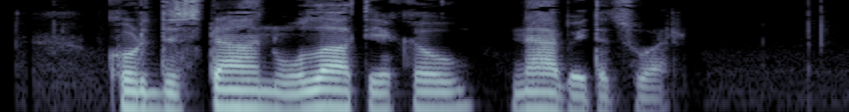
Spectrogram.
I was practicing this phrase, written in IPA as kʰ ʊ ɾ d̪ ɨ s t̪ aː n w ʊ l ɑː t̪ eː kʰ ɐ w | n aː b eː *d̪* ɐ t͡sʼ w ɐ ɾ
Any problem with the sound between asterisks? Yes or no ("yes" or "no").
yes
